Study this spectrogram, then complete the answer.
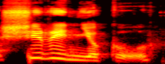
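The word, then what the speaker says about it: shinrin-yoku: It's called shirinyoku. Shirinyoku. That's right. Oh my gosh, your pronunciation okay, is improving so much.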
